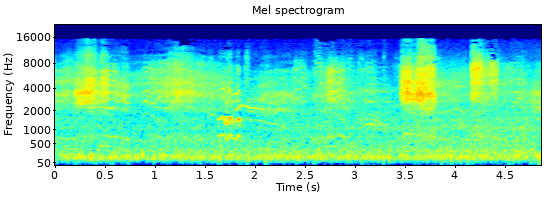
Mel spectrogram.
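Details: Wild little corellas (short-billed corellas), feeding, drinking and play fighting, give harsh, raspy screeches in short bursts, with a louder pair near the end, a faint thin whistle and a soft background murmur.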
